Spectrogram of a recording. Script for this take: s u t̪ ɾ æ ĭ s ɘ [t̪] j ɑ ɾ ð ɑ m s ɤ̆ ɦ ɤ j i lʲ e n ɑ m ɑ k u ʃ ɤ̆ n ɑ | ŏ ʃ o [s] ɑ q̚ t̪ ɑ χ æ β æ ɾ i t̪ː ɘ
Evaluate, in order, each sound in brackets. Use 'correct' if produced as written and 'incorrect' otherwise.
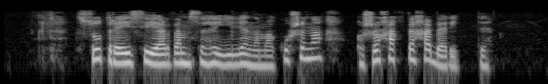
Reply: incorrect: none, incorrect: χ

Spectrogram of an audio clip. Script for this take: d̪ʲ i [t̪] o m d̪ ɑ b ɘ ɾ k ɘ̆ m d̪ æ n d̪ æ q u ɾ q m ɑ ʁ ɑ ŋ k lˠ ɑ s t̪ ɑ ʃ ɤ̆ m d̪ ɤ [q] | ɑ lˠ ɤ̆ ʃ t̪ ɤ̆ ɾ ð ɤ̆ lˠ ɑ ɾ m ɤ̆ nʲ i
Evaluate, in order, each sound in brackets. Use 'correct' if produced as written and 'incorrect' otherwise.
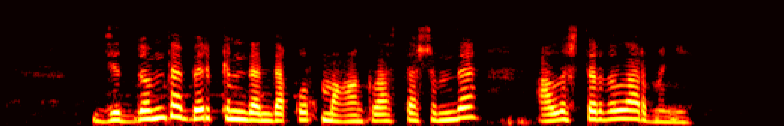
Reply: incorrect: d̪, incorrect: none

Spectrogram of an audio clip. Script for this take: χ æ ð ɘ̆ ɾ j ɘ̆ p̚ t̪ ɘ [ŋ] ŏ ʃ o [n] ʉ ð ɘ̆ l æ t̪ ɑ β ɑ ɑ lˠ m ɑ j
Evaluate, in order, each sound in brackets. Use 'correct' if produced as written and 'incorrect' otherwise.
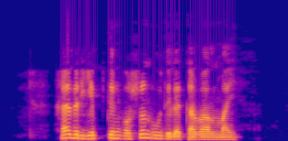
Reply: correct, correct

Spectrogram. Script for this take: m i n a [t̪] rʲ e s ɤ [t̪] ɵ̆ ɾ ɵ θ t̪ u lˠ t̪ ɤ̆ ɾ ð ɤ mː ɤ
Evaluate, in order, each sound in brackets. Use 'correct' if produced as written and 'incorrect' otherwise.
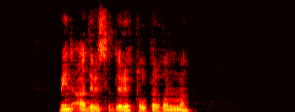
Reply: incorrect: d̪, incorrect: d̪

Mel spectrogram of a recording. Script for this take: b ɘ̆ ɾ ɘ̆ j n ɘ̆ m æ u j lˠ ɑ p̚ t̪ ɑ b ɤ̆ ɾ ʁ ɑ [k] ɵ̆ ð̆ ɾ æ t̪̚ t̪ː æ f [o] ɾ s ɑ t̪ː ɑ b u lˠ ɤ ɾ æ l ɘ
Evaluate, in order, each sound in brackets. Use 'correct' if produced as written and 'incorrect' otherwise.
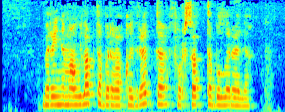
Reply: incorrect: q, correct

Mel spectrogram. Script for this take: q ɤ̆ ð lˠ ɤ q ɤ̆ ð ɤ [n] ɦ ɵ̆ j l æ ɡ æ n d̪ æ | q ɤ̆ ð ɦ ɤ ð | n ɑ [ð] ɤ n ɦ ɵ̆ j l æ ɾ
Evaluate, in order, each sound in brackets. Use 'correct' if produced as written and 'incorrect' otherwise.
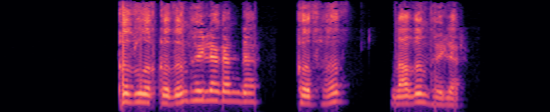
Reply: correct, correct

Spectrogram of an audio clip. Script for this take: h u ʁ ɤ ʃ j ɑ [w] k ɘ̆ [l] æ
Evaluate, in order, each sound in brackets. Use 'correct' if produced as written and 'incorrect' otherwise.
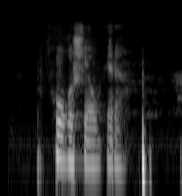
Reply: correct, incorrect: ɾ

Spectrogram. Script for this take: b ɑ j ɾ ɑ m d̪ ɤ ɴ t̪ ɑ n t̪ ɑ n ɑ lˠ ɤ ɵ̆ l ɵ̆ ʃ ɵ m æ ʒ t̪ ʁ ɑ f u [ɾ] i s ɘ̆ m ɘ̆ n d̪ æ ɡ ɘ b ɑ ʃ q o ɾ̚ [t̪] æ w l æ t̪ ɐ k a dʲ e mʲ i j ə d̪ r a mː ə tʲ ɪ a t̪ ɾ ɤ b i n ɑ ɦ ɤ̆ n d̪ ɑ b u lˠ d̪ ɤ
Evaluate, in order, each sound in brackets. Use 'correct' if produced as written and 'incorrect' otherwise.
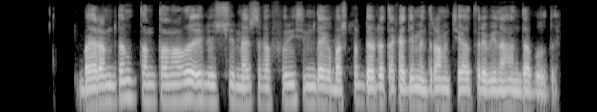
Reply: correct, incorrect: d̪

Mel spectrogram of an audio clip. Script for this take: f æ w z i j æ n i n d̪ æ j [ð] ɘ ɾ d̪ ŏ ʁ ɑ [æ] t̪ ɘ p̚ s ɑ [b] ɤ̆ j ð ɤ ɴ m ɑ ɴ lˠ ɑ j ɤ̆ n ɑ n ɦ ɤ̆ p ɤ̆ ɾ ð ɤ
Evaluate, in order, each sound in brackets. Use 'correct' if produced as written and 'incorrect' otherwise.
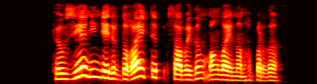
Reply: correct, incorrect: i, incorrect: β

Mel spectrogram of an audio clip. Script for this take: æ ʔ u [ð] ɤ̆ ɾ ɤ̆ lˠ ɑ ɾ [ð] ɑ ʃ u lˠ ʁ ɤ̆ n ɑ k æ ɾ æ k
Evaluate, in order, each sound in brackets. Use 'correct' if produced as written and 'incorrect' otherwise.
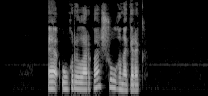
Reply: incorrect: ʁ, incorrect: ʁ

